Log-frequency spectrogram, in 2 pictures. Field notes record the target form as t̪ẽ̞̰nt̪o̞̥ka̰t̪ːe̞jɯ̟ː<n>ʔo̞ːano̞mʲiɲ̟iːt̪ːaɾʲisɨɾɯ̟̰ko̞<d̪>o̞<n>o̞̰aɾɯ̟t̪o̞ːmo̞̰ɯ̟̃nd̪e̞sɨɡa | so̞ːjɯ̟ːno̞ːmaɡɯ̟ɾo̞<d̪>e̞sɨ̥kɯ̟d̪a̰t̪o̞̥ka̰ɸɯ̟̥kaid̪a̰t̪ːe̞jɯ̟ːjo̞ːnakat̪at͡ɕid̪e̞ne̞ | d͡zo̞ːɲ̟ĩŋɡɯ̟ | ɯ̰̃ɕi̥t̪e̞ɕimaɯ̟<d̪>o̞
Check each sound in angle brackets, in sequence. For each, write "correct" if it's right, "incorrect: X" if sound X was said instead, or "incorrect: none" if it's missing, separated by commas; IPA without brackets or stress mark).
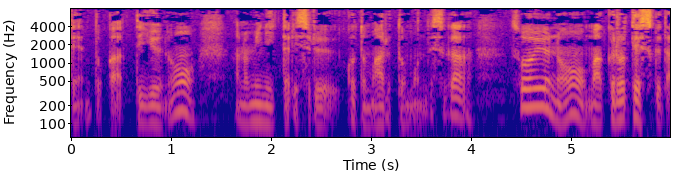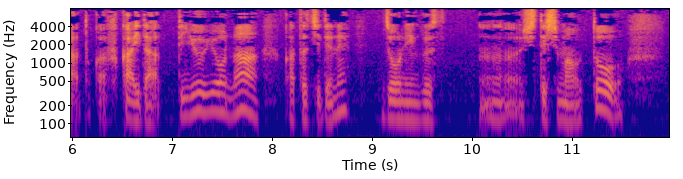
correct, incorrect: t̪, incorrect: m, incorrect: t̪, incorrect: t̪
